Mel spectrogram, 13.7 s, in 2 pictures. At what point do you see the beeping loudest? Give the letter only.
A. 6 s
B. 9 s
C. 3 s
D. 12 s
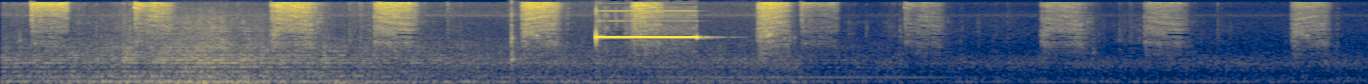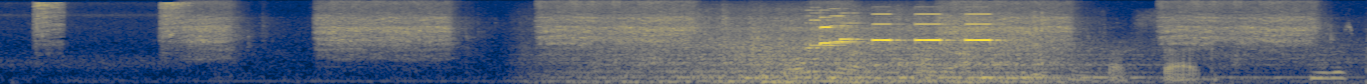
C.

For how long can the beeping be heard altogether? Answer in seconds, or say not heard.
2 s.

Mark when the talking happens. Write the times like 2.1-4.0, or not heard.
10.7-13.6.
